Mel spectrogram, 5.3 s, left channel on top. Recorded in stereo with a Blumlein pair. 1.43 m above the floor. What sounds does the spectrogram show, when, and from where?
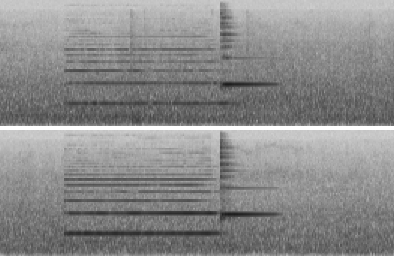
0.9 s a violin: 35° right, 3 m
2.9 s a bell: 50° right, 3 m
